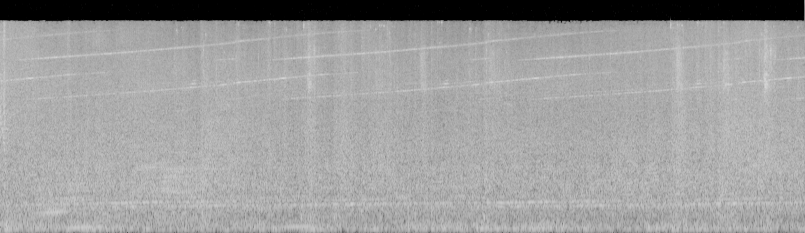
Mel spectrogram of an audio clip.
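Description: A motorbike engine hums steadily as it rides through snow.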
